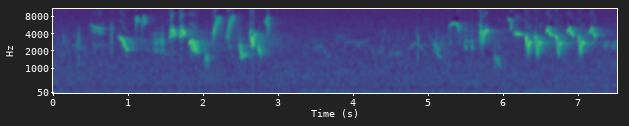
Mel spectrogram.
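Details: Common nightingale singing: two loud, varied phrases of sharp whistles, chirps and rapid clicking notes, split by a quiet gap of about two seconds, the second phrase ending in a fast run of repeated notes.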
